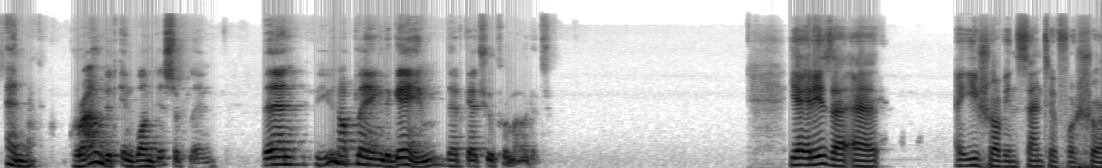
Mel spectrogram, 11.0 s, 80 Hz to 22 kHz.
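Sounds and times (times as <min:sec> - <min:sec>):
man speaking: 0:00.0 - 0:05.5, 0:07.7 - 0:08.8, 0:09.6 - 0:11.0
faint in-breath: 0:07.5 - 0:07.9.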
